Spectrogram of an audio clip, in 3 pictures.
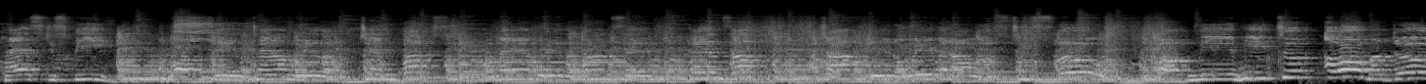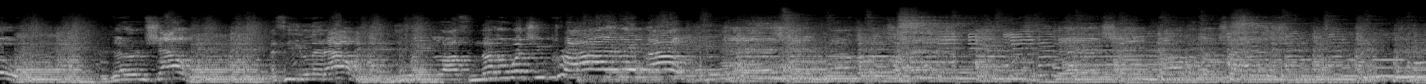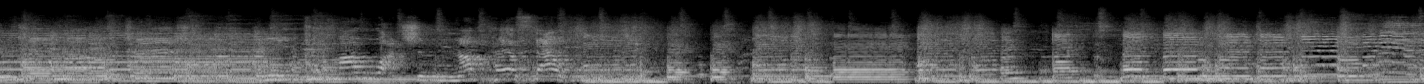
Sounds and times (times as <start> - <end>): Bluegrass: 0.0 - 12.8, 13.4 - 42.7
Singing: 1.7 - 14.5, 17.0 - 34.2.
